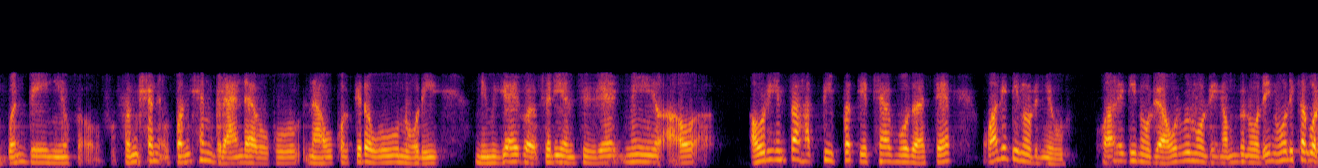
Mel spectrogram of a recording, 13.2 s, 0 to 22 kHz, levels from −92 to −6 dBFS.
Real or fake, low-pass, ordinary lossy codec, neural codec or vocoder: fake; 3.6 kHz; none; codec, 16 kHz, 1.1 kbps, Voila-Tokenizer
